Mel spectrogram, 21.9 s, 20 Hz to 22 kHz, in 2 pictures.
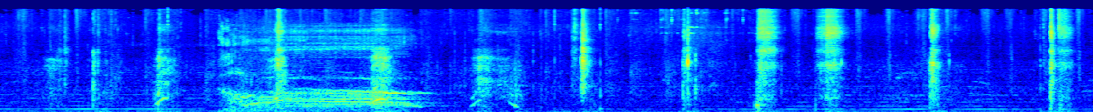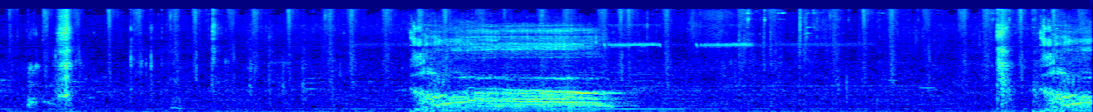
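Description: Low growl of a dog in the Fable 3 video game, two rough, rumbling bursts several seconds apart, fairly close, over quiet game ambience with scattered clicks.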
